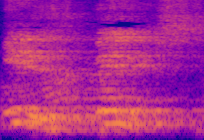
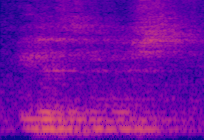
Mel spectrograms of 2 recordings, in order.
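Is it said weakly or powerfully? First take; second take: powerfully; weakly. First: It is said with strong force. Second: It is said weakly, without force.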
